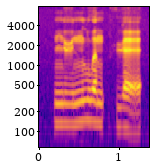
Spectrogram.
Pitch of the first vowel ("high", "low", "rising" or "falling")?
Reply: rising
